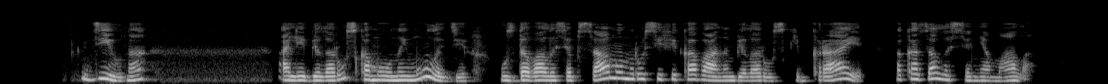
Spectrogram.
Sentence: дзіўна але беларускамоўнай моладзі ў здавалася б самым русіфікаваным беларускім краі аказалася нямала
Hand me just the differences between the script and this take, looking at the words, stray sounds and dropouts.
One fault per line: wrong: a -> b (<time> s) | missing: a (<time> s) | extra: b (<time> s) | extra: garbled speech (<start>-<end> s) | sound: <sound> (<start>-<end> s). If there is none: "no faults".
no faults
